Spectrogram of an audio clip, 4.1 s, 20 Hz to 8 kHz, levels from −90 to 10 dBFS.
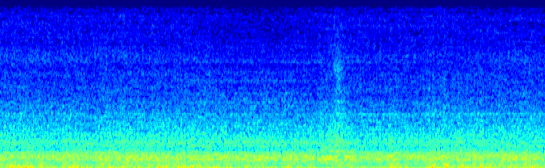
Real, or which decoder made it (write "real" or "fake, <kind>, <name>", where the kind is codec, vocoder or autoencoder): real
